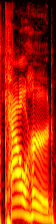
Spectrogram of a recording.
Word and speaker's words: Cowherd: go calling coward yeah it's cow herd but I I kind of pronounce it coward sometimes weren't gonna need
